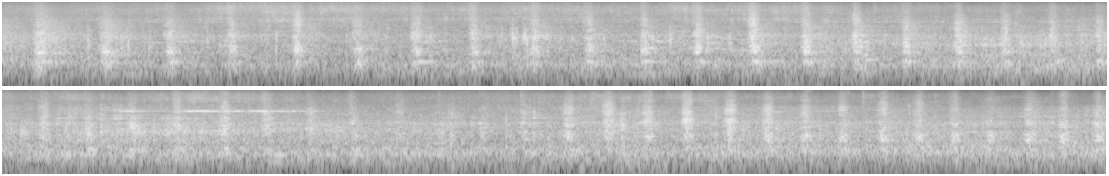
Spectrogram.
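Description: A steam locomotive chuffs rhythmically as it pulls away.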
